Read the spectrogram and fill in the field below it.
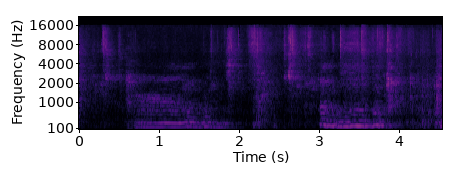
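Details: Dachshund; growls and whines; fighting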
